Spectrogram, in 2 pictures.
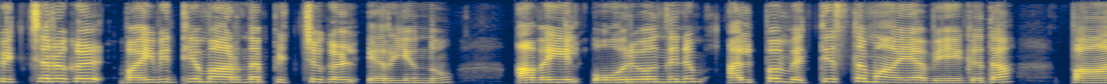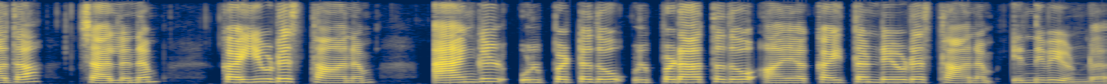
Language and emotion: Malayalam, neutral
